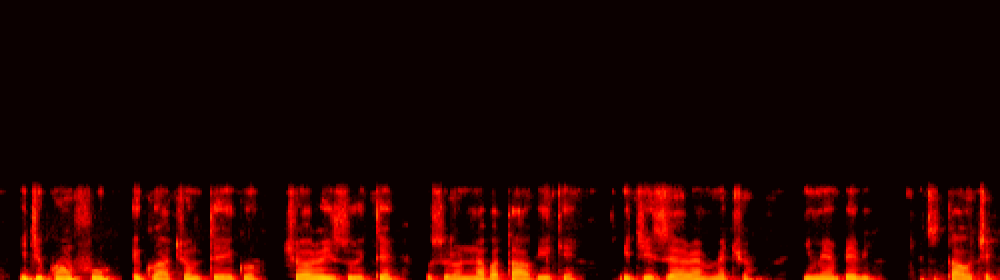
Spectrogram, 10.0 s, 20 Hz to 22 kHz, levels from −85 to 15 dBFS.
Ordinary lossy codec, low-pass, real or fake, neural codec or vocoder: Opus, 24 kbps; 7.2 kHz; real; none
